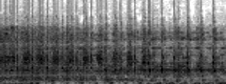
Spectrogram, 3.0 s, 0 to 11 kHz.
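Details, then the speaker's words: Kawasaki Rouser 180 motorcycle with fuel present that won't start; steady rhythmic cranking at about two and a half beats a second that never catches, a crank no-start with the CDI at fault. "So, pag ang mga ganito mga idol, no, ayaw umandar, meron namang gas."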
